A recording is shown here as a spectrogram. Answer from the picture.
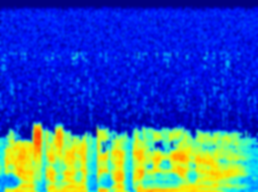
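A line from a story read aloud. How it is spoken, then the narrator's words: Screamed. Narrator (Russian): завопила Дженси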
